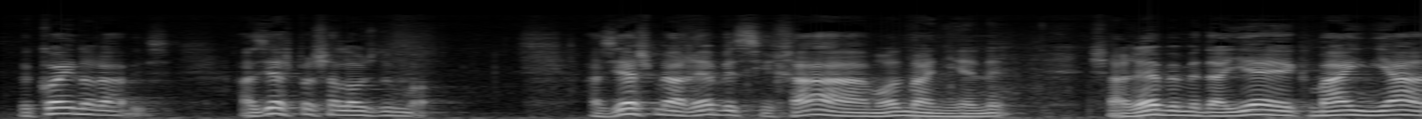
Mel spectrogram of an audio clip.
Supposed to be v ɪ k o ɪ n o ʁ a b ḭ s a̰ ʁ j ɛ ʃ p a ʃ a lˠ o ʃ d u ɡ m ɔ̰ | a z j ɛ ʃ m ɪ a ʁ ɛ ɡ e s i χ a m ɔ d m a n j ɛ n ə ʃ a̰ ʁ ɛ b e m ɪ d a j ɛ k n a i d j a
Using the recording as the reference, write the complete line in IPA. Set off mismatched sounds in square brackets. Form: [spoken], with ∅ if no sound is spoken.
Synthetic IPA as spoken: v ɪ k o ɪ n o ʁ a b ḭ s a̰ [z] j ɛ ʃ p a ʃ a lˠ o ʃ d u ɡ m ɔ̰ | a z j ɛ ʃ m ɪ a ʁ ɛ [b] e s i χ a m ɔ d m a n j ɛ n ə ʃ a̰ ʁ ɛ b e m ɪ d a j ɛ k [m] a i [n] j a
